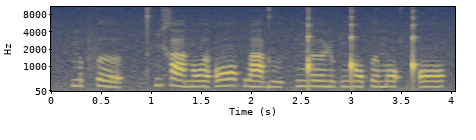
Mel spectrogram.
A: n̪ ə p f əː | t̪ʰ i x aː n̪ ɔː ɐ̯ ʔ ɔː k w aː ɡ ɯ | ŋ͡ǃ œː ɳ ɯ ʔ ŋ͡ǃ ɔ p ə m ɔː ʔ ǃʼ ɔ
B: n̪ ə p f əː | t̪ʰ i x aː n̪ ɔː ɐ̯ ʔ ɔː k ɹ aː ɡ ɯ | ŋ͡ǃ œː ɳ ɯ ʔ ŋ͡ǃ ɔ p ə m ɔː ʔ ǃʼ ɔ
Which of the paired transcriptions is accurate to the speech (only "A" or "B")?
A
